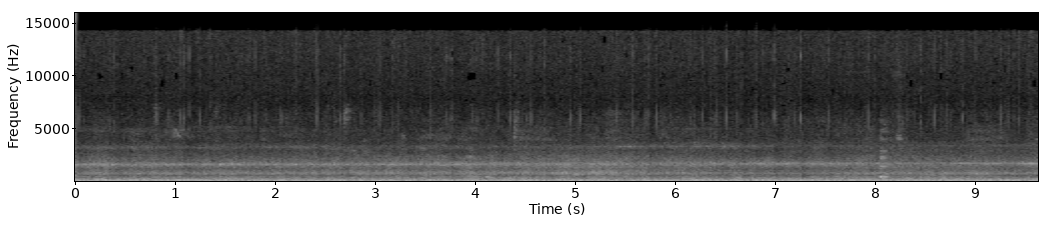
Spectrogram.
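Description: Hokuriku Shinkansen train running at speed, heard from inside the passenger cabin: a steady low rumble with a faint high whine over it.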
